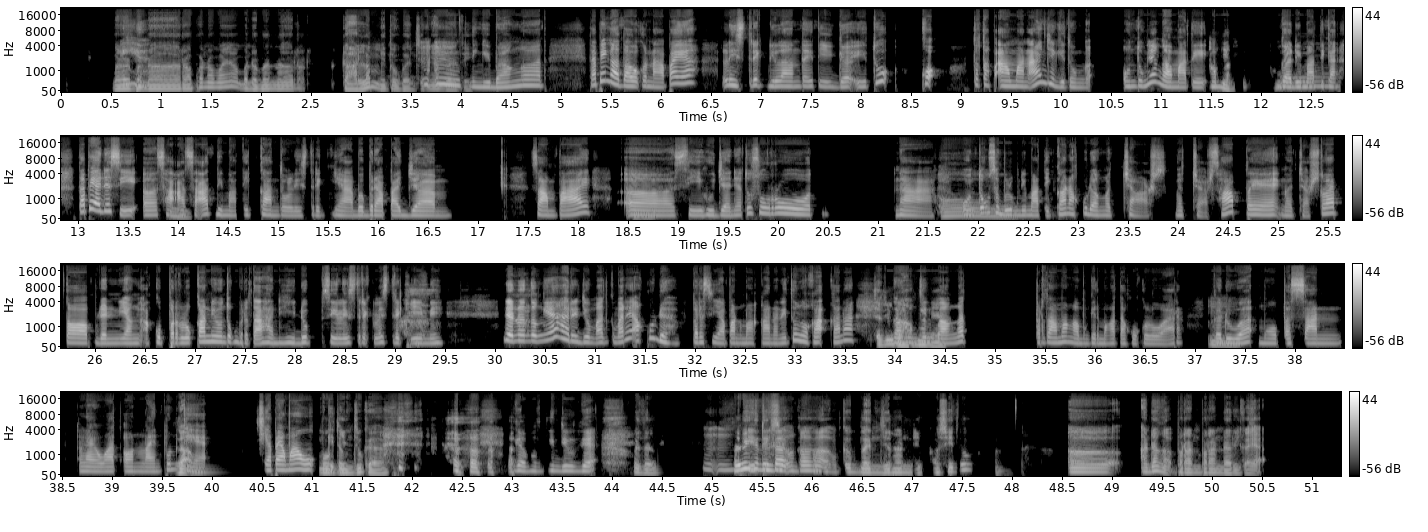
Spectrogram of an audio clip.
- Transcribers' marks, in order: swallow; in English: "nge-charge, nge-charge"; in English: "nge-charge"; laugh; in English: "online"; laugh; chuckle; other background noise
- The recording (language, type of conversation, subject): Indonesian, podcast, Apa pengalamanmu menghadapi banjir atau kekeringan di lingkunganmu?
